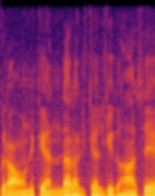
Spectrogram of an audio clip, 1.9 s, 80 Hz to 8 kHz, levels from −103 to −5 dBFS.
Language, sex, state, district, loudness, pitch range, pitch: Hindi, male, Uttar Pradesh, Jalaun, -16 LUFS, 140-145 Hz, 140 Hz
